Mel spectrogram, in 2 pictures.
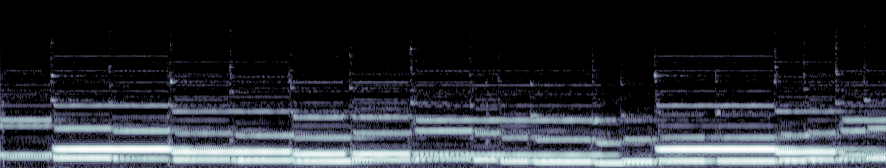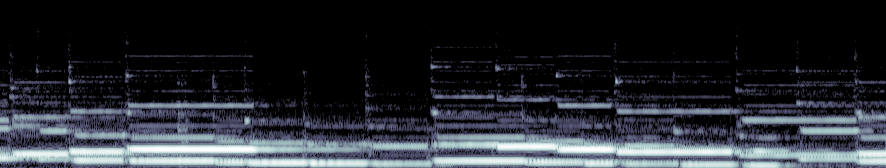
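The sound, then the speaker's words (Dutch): A slow melody harmonized in a gloomier way with dark, tense chords full of close, clashing intervals, notably semitones, sustained notes shifting steadily for about eighteen seconds, played alone at an even, moderate loudness with no talking. “Stel je voor dat ik de melodie wat somberder wil kleuren.”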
